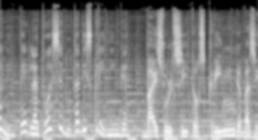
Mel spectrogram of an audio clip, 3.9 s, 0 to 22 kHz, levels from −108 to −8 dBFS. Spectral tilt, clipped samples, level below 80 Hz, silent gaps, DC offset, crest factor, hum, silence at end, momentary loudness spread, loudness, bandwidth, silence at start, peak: -4.5 dB/octave; under 0.1%; -28 dBFS; none; under 0.1%; 12 dB; none; 0 s; 4 LU; -13 LUFS; 19.5 kHz; 0 s; 0 dBFS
